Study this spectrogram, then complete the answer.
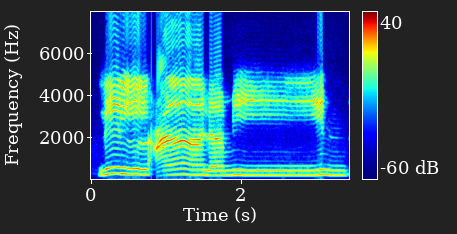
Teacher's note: Sebutan ain ni pertengahan halkum.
